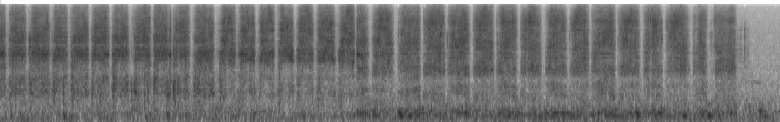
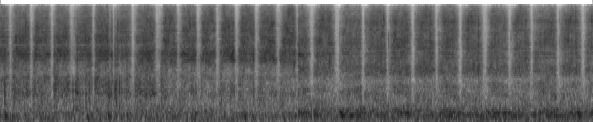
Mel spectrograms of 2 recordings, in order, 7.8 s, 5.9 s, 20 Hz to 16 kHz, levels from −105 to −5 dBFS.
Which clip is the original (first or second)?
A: first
